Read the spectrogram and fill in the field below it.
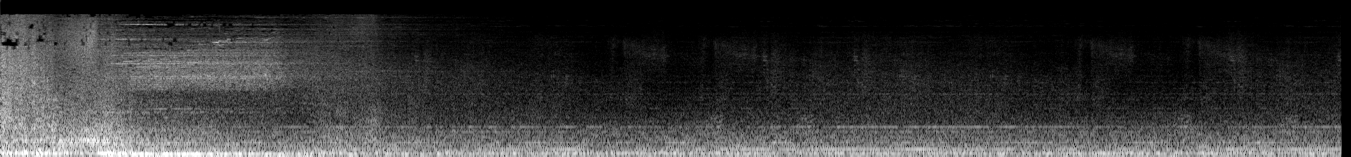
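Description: A triumphant fanfare swells for a win and then settles into soft music.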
